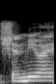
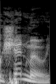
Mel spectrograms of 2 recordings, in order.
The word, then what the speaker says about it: Shenmue: a game we did not talk about that was phenomenal on the Dreamcast, and most remember was is it Shenmue? How do you say that? Oh, Shenmue, yes.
